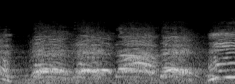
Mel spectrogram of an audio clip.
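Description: Crowd of protesters chanting a slogan in unison in a steady rhythm, led by a man's voice through a microphone and loudspeakers.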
